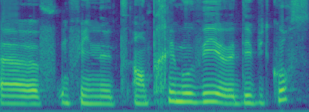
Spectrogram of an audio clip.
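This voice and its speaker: This woman's voice sits fairly low in pitch. Her intonation stays fairly even. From France. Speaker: olympic rower. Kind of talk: interview. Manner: hesitant, many fillers.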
